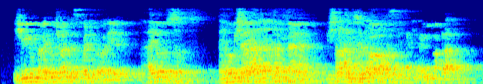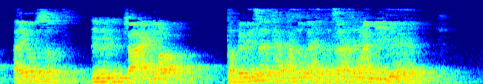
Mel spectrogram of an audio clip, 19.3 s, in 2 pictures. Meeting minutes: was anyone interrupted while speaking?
Yes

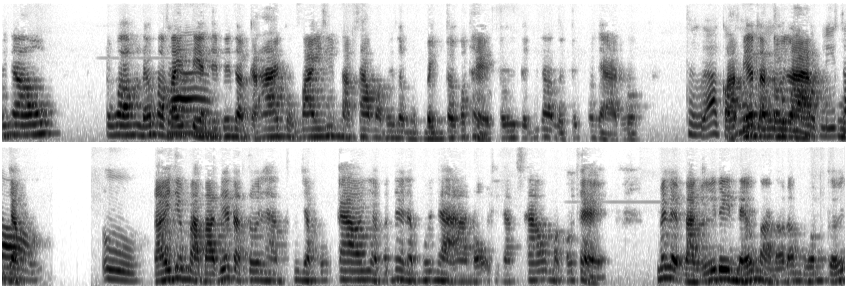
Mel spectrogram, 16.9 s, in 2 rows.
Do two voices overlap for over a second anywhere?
Yes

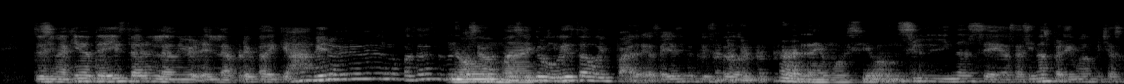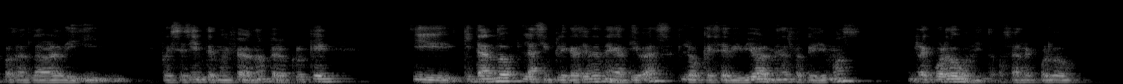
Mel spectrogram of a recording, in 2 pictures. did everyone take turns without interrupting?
No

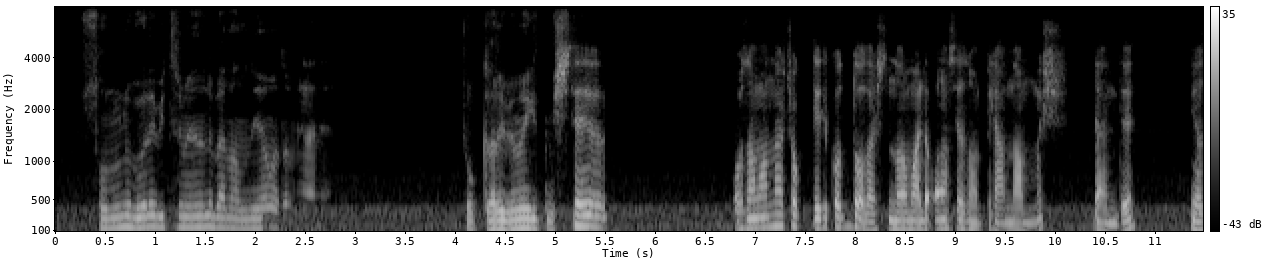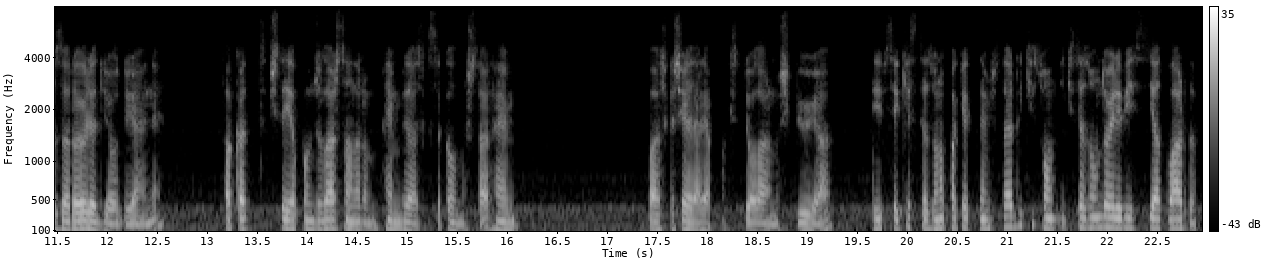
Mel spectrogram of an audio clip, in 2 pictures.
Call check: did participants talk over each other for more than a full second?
No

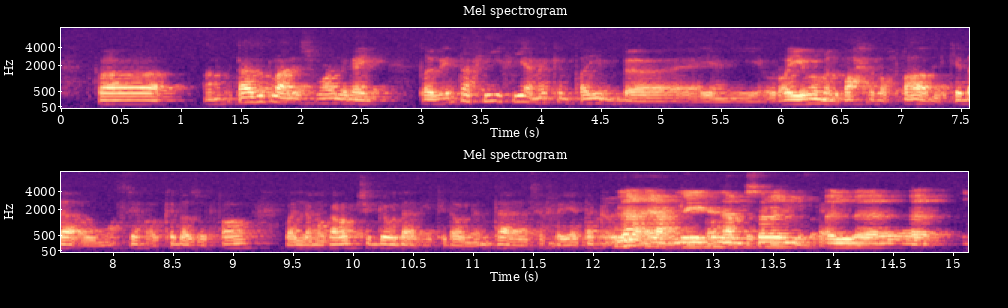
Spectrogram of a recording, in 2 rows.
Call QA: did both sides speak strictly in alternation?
No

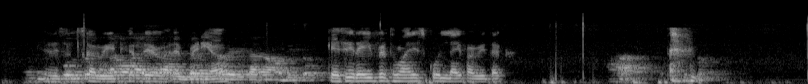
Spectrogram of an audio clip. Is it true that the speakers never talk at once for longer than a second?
No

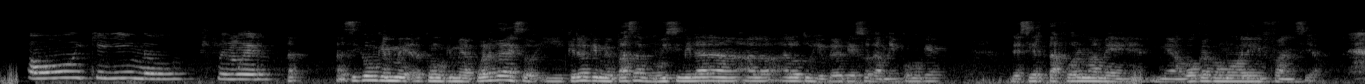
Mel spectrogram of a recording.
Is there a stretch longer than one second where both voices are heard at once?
No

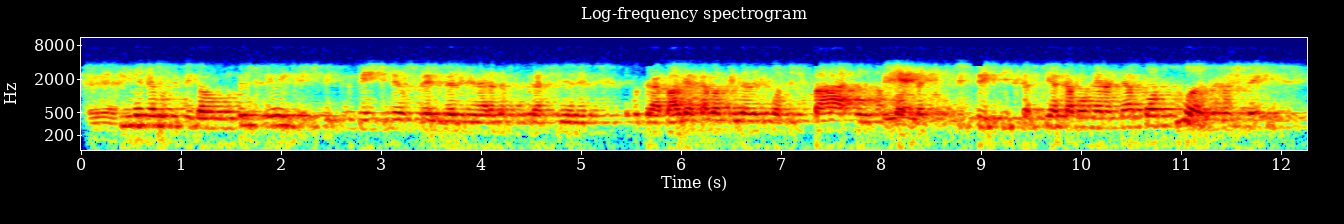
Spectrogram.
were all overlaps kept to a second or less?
Yes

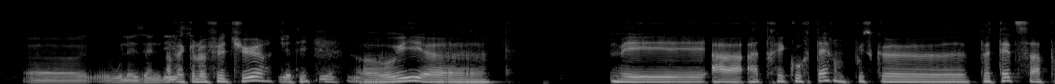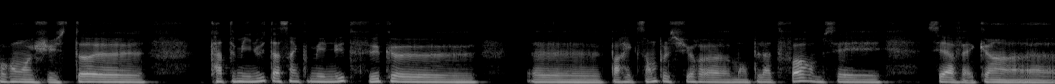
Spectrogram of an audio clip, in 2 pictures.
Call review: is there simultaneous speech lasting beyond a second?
No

